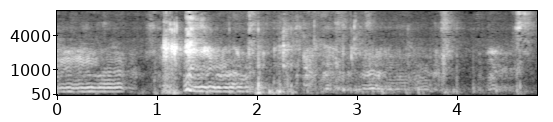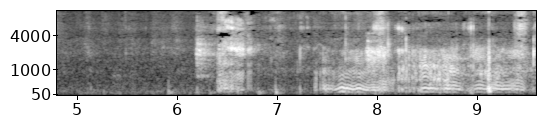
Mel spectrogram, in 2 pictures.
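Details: Growling Chihuahua puppies at play on a sofa, teasing each other: quavering, buzzy growls come in short spells, fade into a quieter gap of rustling, then return as a long wavering snarl.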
